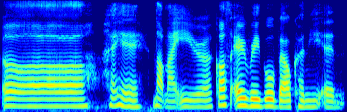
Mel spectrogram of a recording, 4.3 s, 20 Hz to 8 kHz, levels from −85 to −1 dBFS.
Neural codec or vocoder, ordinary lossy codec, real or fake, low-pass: codec, 16 kHz, 1 kbps, X-Codec, HuBERT features, trained on LibriSpeech; none; fake; none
